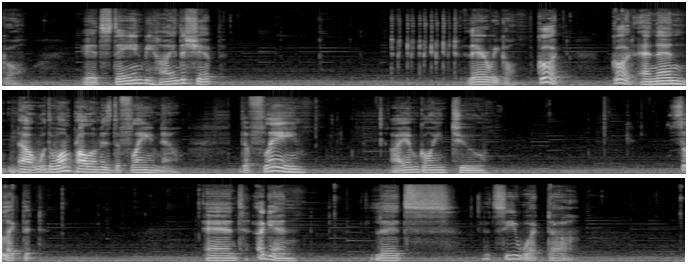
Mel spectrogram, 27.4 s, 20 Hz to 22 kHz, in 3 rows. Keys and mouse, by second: 13.4-18.3 middle drag, 18.3 click, 19.0-20.2 middle drag, 20.3-21.2 middle drag, 25.3-25.7 drag, 27.3 click.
